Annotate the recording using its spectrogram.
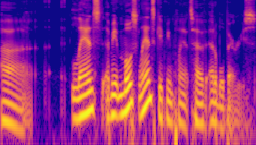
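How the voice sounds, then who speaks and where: A man with a normal speaking voice and an American accent talks at a moderate pace, his medium pitch carrying lively intonation. The recording is very clean, with a silent background and a dry, close sound with no echo. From New Jersey. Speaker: wild food writer, cookbook author. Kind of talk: casual interview chat.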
